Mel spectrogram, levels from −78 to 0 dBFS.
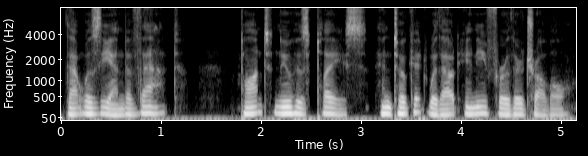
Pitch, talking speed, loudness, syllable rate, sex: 115 Hz, 200 wpm, -16 LUFS, 5.0 syllables/s, male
